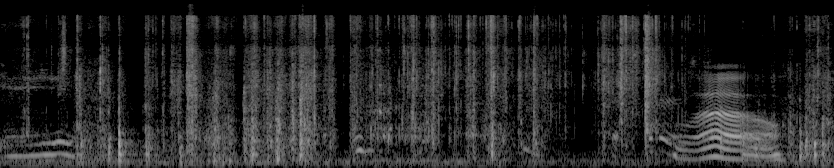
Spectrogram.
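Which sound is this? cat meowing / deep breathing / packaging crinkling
packaging crinkling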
